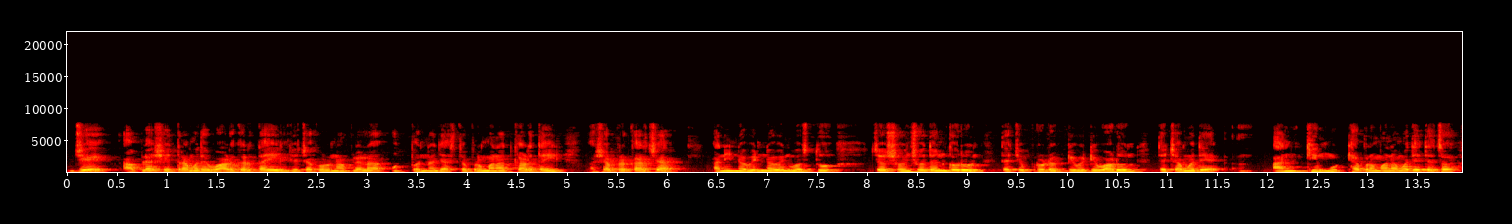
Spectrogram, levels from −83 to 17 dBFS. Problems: none marked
